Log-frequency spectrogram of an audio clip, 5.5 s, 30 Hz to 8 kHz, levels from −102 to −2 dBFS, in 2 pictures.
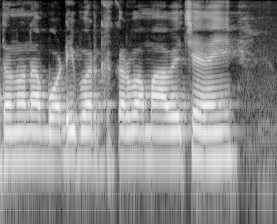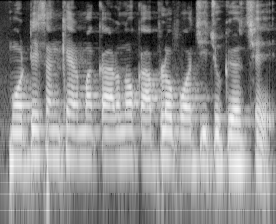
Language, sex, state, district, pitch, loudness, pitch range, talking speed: Gujarati, male, Gujarat, Gandhinagar, 150 Hz, -14 LUFS, 145-150 Hz, 160 wpm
